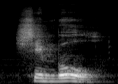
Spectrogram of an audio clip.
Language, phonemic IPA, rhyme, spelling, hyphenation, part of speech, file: Dutch, /sɪmˈboːl/, -oːl, symbool, sym‧bool, noun, Nl-symbool.ogg
- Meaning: 1. a symbol, sign, character, glyph or anything of symbolic value 2. a (notably Chistian) creed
